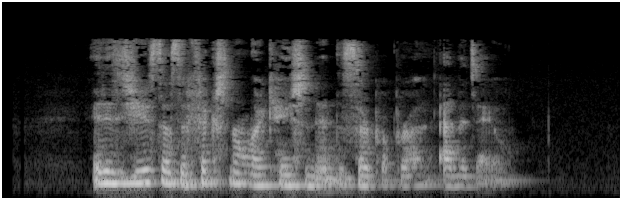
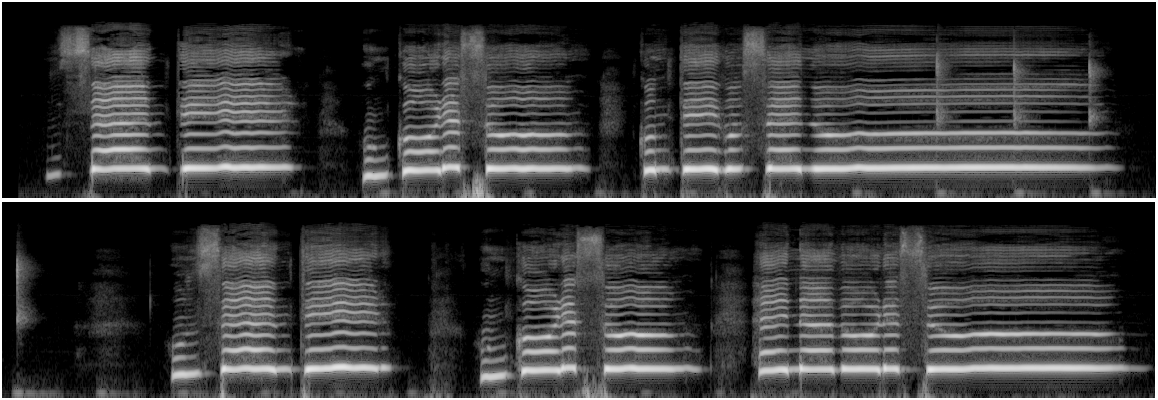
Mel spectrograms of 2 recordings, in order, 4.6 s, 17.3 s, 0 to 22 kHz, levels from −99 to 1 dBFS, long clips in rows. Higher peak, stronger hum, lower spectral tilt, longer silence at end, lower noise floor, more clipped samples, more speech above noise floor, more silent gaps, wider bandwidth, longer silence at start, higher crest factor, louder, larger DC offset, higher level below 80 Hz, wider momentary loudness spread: second, -12 dBFS vs -8 dBFS; neither; first, -4 dB/octave vs -2.5 dB/octave; first, 0.8 s vs 0.2 s; first, -76 dBFS vs -66 dBFS; neither; about the same, 49 dB vs 47 dB; neither; about the same, 11.5 kHz vs 12.5 kHz; first, 0.7 s vs 0.35 s; first, 18 dB vs 12 dB; second, -27 LUFS vs -19 LUFS; neither; second, -72 dBFS vs -54 dBFS; about the same, 13 LU vs 11 LU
